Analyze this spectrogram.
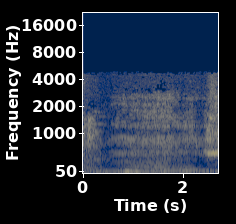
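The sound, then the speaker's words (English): A car engine rumbles low and steady as a car pulls into the driveway, with a brief rising whine near the end; muffled voices may sit faintly underneath. “Was that a car in the driveway?”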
